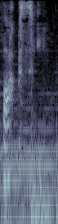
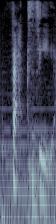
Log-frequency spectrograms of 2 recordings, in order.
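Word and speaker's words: Faxi: Foxy. – Yeah. – Faxy. I hope I'm saying this correctly. It's F-A-X-I.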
